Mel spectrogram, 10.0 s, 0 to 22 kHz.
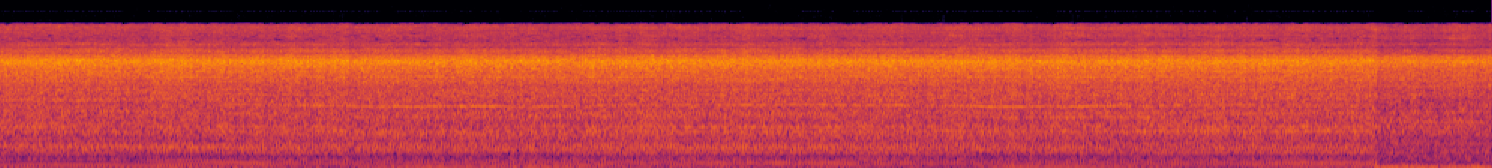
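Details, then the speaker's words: Freshly rebuilt 1.9 engine after dropped valve seat repair, new timing belt, lifters, rockers: steady even idle warming toward operating temperature around 850–900 rpm, no lifter tapping or ticking; normal idle. "it sounds good that's what I like temperature is getting up there"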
